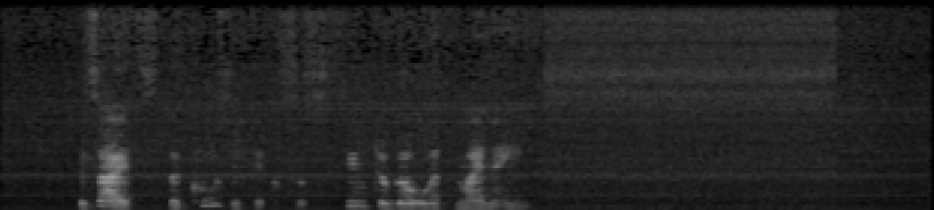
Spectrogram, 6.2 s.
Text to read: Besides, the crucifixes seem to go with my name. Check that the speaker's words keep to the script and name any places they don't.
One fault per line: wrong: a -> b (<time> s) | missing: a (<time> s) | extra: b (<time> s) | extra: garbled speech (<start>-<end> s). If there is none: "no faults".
no faults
